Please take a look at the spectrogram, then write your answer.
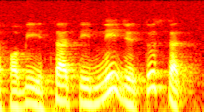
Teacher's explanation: Sat di hujung lidah ada bunyi hamas, bunyi angin di situ. Ikhfa hakiki di sini.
